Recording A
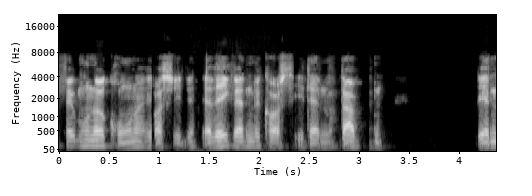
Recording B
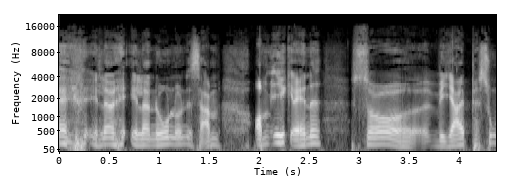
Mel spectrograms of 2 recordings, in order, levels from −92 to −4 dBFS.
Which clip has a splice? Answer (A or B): A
